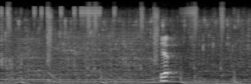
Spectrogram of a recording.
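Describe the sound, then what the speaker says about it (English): Coolant from a Honda Civic drains into a bucket during a flush, a steady splashing pour running throughout with a short spoken word near the middle. "Just let it piss into the bucket for a while."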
